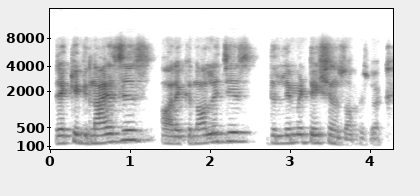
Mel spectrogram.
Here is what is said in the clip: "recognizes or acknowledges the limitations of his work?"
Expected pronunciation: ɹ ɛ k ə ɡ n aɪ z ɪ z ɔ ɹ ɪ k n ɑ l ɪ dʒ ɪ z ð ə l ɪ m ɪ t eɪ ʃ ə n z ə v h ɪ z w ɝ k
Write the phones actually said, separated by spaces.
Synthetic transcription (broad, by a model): ɹ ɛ k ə ɡ n aɪ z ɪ z ɔ ɹ ɪ k n ɑ l ɪ dʒ ɪ z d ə l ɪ m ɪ t eɪ ʃ ə n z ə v h ɪ z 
